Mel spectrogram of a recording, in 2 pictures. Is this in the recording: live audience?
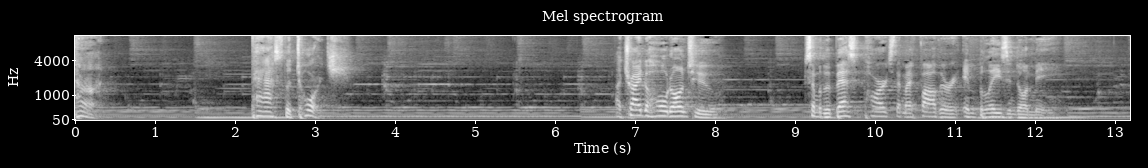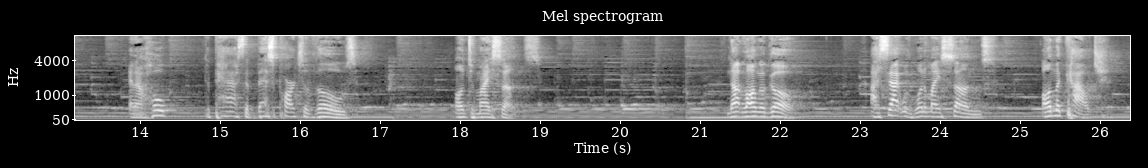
yes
